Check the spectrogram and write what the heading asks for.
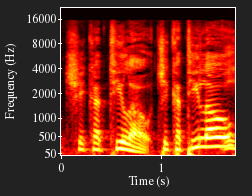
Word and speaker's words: Chikatilo: So with that being said, we're going to talk about Andre Chikatilo. – Ugh, I think that's gross. How you say his name. Chikatilo.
